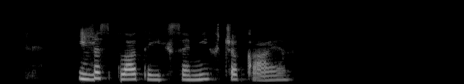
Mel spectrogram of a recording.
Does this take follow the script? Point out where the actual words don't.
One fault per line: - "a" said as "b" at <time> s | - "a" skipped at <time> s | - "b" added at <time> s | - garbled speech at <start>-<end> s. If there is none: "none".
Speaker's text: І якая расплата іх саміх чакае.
- "якая" skipped at 0.9 s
